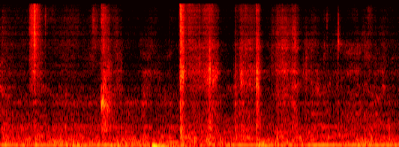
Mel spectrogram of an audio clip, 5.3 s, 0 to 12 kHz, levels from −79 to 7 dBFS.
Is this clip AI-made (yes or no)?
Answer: yes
